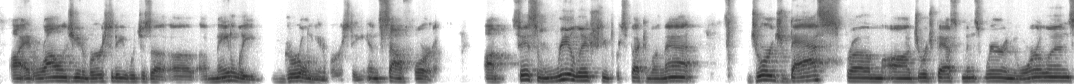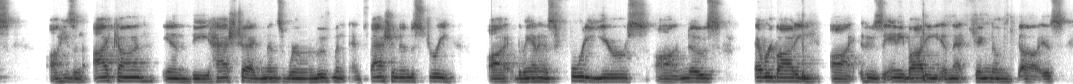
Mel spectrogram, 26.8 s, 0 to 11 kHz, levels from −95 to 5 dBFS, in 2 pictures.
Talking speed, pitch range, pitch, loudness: 145 wpm, 120-140 Hz, 125 Hz, -21 LUFS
